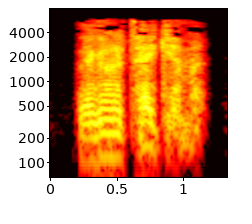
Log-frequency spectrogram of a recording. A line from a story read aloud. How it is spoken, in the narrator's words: Beezer murmurs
